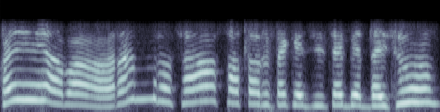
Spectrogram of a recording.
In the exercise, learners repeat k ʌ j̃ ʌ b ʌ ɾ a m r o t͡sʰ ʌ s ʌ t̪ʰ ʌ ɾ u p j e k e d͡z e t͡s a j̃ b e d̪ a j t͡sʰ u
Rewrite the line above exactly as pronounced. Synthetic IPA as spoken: k ʌ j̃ ʌ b ʌ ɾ a m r o t͡sʰ ʌ s ʌ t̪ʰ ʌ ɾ u p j a k e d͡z i t͡s a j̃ b e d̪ ʌ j t͡sʰ u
